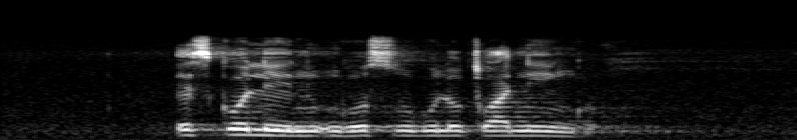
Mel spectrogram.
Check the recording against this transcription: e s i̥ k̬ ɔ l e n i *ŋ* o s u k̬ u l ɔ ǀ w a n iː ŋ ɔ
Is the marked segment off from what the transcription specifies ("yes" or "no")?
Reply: no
